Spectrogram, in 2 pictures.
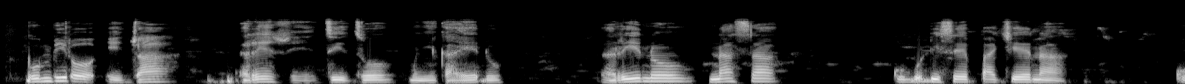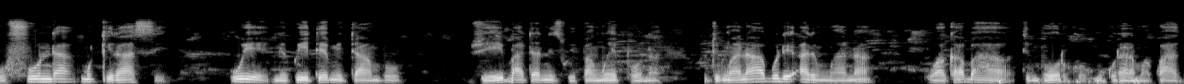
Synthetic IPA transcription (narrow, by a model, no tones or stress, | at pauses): ɓumbiɾo̞id͡ʐa | re̞ʐed͡zid͡zo̞muɲikaje̞ːɗu | rino̞nasa | kuɓuɗisepat͡ʃe̞na | kufundamukiɾasi | uje̞ne̞kuitemitambo̞ | ʐeiɓatanid͡zwepamwe̞po̞na | kutimwanaːɓuɗe̞ʔaɾimwana̰ | wakaɓatimbo̞rwo̞mukuɾaɾamwakwaːke̥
